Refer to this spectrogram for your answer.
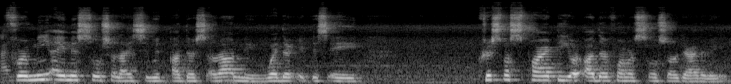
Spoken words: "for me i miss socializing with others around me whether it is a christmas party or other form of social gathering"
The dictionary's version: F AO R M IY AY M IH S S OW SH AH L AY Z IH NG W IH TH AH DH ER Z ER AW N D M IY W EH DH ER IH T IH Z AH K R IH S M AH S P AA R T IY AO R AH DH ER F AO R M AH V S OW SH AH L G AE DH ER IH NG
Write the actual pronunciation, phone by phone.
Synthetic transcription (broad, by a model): F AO R M IY AY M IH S S OW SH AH L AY S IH W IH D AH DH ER S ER AW N D M IY W EH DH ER IH T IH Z AH K R IH S M AH S P AA R T IY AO R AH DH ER F AO R M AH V S OW SH AH L G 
